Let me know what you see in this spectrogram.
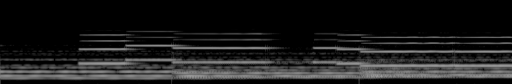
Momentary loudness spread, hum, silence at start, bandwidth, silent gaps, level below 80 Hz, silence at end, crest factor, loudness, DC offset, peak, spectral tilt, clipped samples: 8 LU; none; 0 s; 6.6 kHz; none; -84 dBFS; 0 s; 12 dB; -28 LUFS; under 0.1%; -18 dBFS; -2.5 dB/octave; under 0.1%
